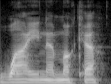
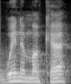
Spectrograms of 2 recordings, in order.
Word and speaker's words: Winnemucca: pronunciation winner mukkah and I called it winemaker or winemaker because I think of wine wingy wine maybe that's where they come from so we've got Winnemucca and you've got towila tawilla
